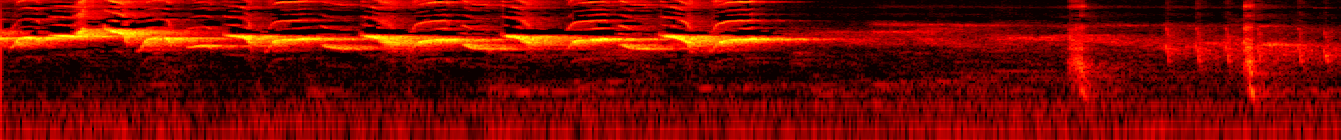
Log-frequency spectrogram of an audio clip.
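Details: A captive Chinese hwamei sings a fast, loud run of rich slurred whistles, about a dozen phrases in four seconds, then two sharp clicks in near silence.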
